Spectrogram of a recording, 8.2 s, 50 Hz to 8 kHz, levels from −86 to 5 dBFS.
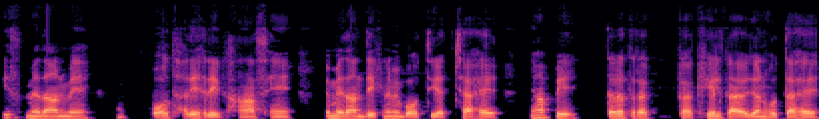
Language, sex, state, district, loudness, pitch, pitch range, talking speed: Hindi, male, Bihar, Saran, -16 LUFS, 130 Hz, 120-135 Hz, 175 wpm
